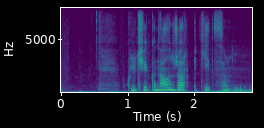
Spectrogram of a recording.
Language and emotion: Russian, neutral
